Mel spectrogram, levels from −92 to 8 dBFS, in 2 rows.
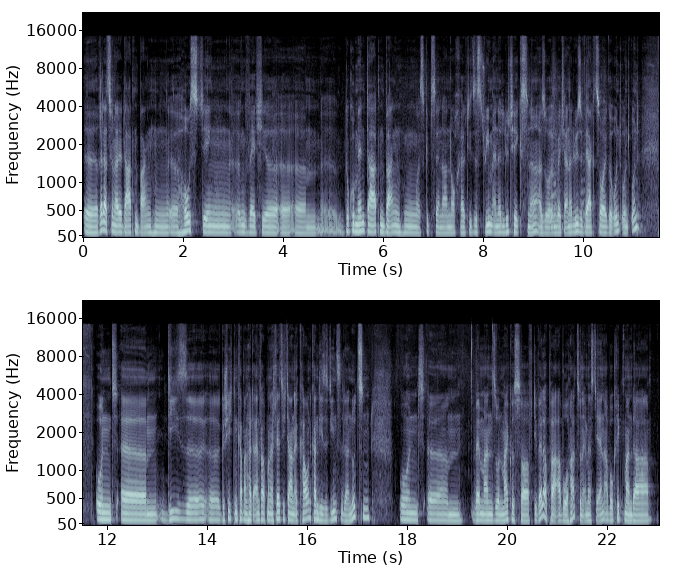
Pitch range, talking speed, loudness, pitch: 105-120 Hz, 165 wpm, -18 LUFS, 115 Hz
